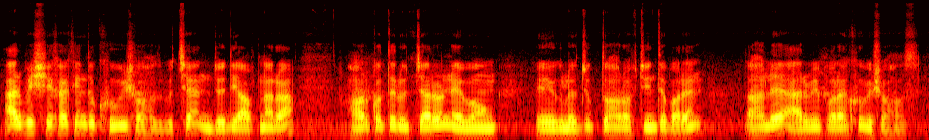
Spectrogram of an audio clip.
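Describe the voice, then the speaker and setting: A man teaching Arabic reading, slowly chanting letter names and vowel marks as a repeating drill. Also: medium pitch, fairly even intonation. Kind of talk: slow spelled-out recitation lesson.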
